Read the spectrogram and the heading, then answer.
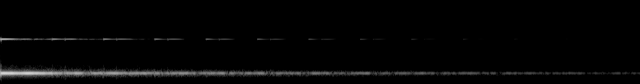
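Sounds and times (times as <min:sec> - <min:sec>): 
bell: 0:00.0 - 0:04.5.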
